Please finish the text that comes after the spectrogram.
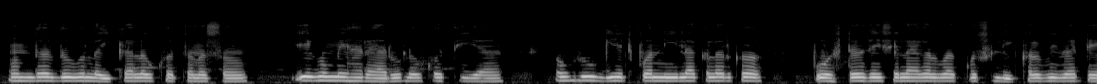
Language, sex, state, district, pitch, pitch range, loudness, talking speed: Bhojpuri, male, Uttar Pradesh, Deoria, 160 Hz, 155-165 Hz, -22 LUFS, 130 wpm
